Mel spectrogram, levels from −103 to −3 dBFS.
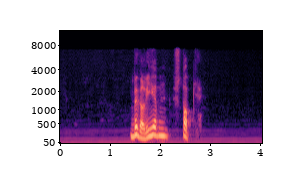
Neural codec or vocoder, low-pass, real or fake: codec, 16 kHz, 6 kbps, DAC; 7.2 kHz; fake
